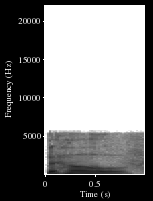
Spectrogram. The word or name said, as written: behove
